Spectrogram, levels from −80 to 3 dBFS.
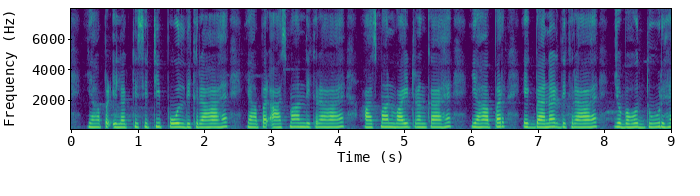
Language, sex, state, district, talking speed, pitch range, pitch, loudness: Hindi, female, Bihar, Supaul, 195 wpm, 235-255 Hz, 245 Hz, -17 LUFS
